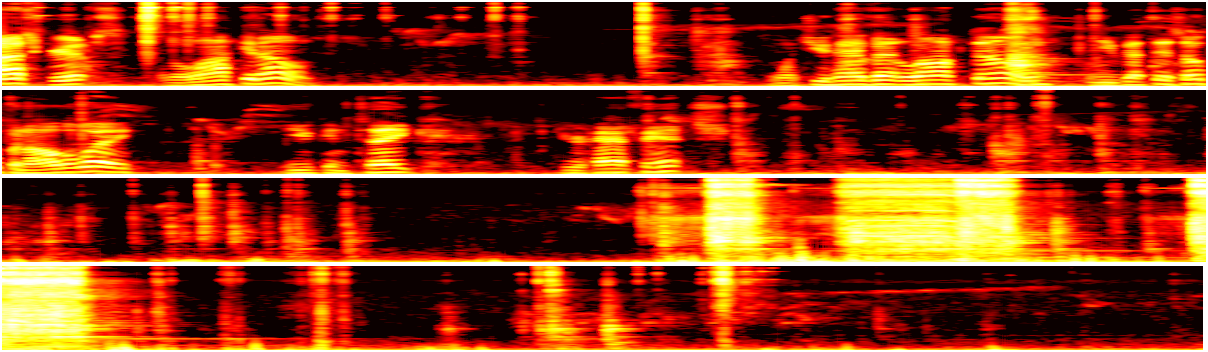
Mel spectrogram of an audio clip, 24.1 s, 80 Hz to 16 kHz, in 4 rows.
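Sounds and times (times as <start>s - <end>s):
ratchet wrench clicking: 15.2s - 18.7s.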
